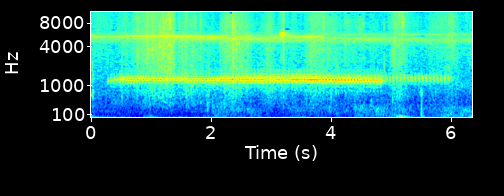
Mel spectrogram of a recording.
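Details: Frogs, toads and tree frogs calling at dusk at a small reservoir pond in front of a house veranda: a steady pulsed trill at mid pitch runs nearly five seconds, then a second shorter trill, over a constant high insect-like whine.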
